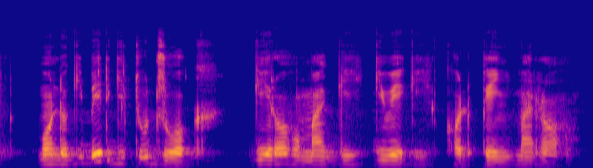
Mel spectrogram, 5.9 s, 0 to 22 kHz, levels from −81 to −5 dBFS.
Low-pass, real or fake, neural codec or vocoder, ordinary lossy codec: 19.8 kHz; real; none; none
